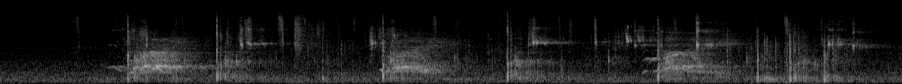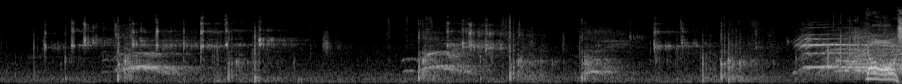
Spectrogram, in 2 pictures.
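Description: A baseline tennis rally on a hard court: racket strikes on the ball trading back and forth every second or so, most of them with a player's short grunt. Near the end comes a louder burst of voice as the point finishes.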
